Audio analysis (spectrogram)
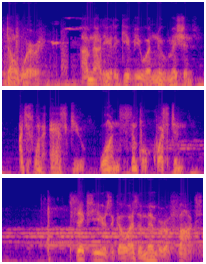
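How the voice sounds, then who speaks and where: Very deep, gravelly military interrogator. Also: male voice, exaggerated voice. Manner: slow, deliberate, mock-courteous. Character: menacing male military interrogator, smugly polite and sadistic. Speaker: voice actor in a game cutscene. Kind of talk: dramatic video game acting. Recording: dull lo-fi game audio, loud music.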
